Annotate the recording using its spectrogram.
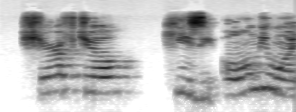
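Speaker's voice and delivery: put-on thick, heavy Mexican accent. Quoting a lady who came up to praise the sheriff, in a thick Mexican accent. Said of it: "I'm Mexican with a real thick accent".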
